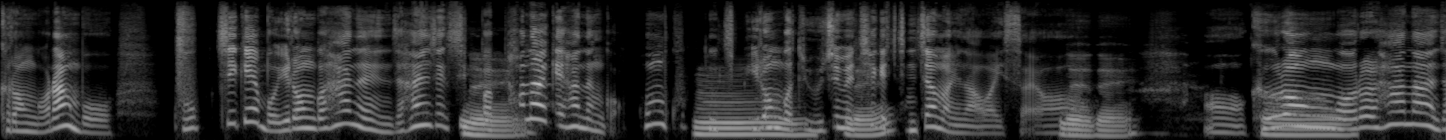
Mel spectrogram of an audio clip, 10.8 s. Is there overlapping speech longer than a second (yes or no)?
yes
